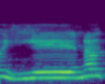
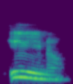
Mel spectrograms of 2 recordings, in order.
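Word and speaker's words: येन: Here, one mistake that happens is yena. The pronunciation for some people becomes like ena. That you have to check.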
